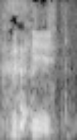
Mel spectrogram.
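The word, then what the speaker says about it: Fekir: Nabil Fakir.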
